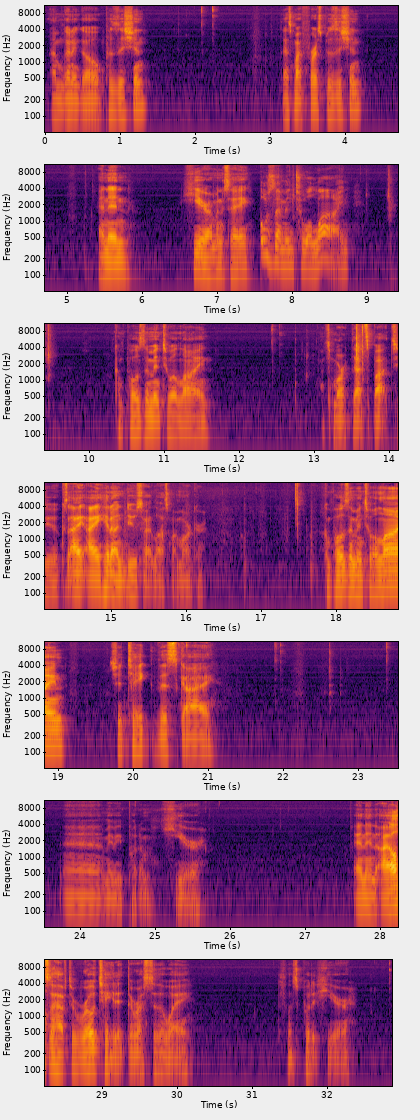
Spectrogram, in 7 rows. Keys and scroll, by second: 7.5 space, 8.9 space, 13.2 m.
